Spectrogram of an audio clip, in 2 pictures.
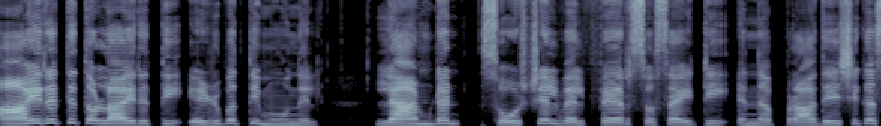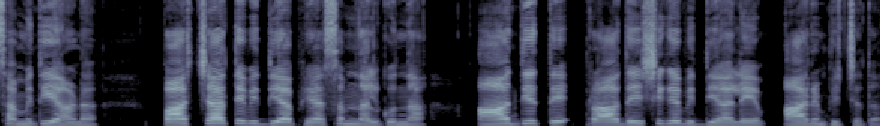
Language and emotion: Malayalam, neutral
